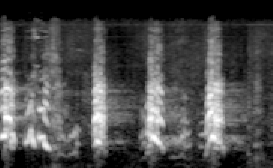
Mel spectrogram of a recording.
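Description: hunting dog barking

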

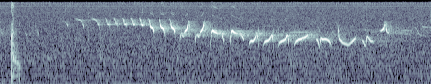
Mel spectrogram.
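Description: willow warbler song

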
